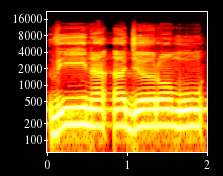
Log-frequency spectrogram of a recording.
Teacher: jim sukun yang mati asli di tengah kalimat qalqalah sugra. Ajramu mu dimati ikuti waw sukun 2 harokat mad tabi'i.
